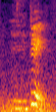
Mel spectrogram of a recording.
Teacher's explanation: When E, this is the same E, is followed by a syllable in the fourth tone, it changes into the second tone. So when this E, this word E, is followed by a syllable in the fourth tone, that is Ma, foreign tone, it changes into the second tone.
